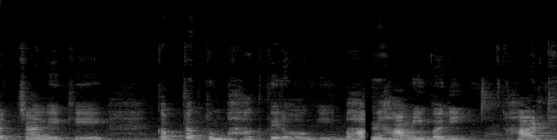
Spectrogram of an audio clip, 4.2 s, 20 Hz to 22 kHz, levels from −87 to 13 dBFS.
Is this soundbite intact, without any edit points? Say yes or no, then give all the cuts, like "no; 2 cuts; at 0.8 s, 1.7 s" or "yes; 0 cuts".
no; 1 cut; at 2.8 s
